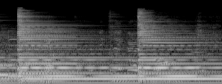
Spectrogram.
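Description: Acoustic guitar strumming slow chords that ring out between strokes: two strums about a second apart.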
